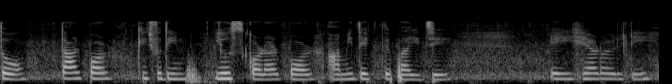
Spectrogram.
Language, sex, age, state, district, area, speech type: Bengali, female, 18-30, West Bengal, Hooghly, urban, spontaneous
